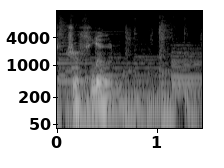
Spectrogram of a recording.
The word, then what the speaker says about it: Drifloon: Well, it's kind of like drift, but instead of the T, you get fluon, like balloon. So, it's DFloon.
